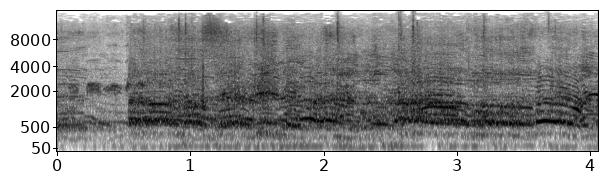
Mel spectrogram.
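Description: Large crowd of protesters shouting, many voices overlapping; the shouting swells after a brief dip in the first half second.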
